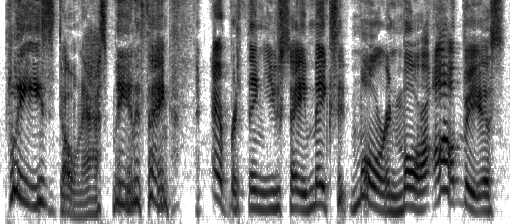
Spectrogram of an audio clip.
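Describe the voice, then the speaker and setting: A man's voice: sits high, sing-song, normal speed, no room sound, pitched above the performer's own voice, heavily acted. A man voicing a squat, fearful game creature, a reluctant fortune teller who talks hesitantly and evasively. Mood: fretful, pleading. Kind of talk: voiced game character on a livestream.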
